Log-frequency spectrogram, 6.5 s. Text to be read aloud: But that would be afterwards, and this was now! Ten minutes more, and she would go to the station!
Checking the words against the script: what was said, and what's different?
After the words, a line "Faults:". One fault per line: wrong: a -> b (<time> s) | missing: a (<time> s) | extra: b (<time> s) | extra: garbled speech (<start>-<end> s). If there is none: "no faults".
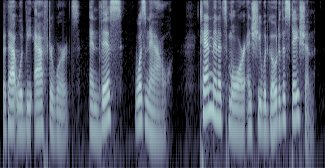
But that would be afterwards, and this was now! Ten minutes more, and she would go to the station!
Faults:
no faults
